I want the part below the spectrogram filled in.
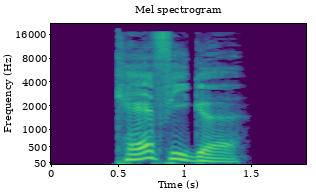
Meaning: nominative/accusative/genitive plural of Käfig
- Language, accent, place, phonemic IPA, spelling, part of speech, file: German, Germany, Berlin, /ˈkɛːfɪɡə/, Käfige, noun, De-Käfige.ogg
